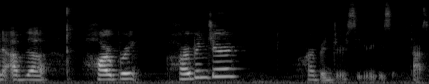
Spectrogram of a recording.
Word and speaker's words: Harbinger: This is book 1 of the Harbinger series. That's how you pronounce it.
